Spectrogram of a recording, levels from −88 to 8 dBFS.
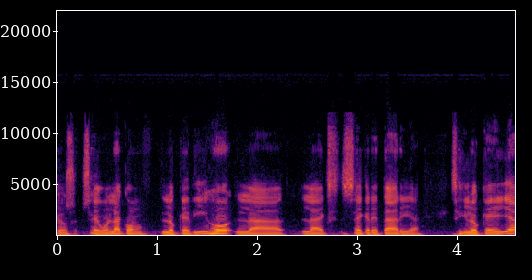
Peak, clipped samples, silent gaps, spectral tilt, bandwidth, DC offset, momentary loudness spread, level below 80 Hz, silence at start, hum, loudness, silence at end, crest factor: -6 dBFS; under 0.1%; none; -5.5 dB/octave; 12 kHz; under 0.1%; 9 LU; -54 dBFS; 0 s; none; -23 LUFS; 0 s; 16 dB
